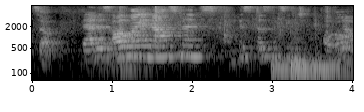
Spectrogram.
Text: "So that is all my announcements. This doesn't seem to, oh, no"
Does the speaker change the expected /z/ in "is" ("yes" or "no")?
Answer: no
